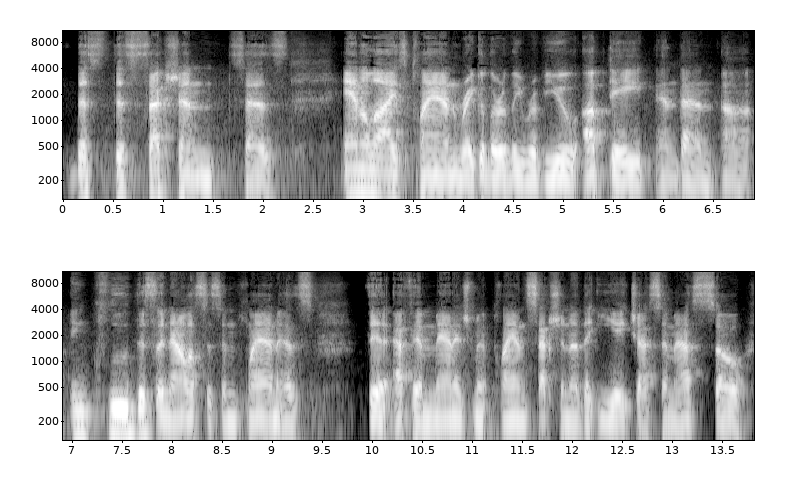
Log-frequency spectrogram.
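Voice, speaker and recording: Bright-voiced man with low pitch. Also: fairly even intonation, a little slow. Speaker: consultant panelist. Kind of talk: explanatory discussion.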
